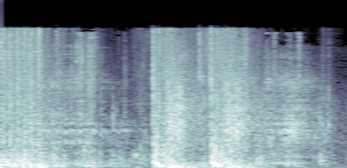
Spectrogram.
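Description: Sharp booming video game gunshots burst out in quick succession, heavy and close, with a rolling rattle of fire between the big blasts.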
